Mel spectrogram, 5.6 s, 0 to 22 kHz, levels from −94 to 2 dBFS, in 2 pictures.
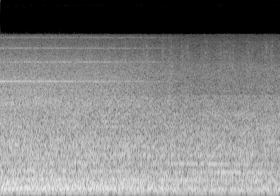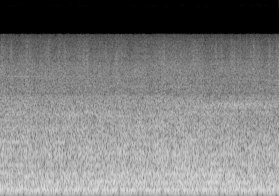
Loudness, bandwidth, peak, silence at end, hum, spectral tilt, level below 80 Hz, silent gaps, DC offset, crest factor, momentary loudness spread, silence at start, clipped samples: -11 LUFS; 11 kHz; 0 dBFS; 0 s; none; -5 dB/octave; -26 dBFS; none; under 0.1%; 10 dB; 5 LU; 0 s; under 0.1%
